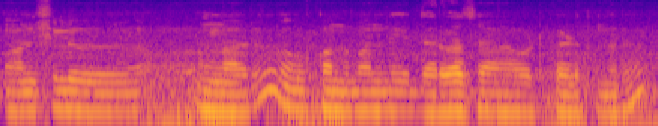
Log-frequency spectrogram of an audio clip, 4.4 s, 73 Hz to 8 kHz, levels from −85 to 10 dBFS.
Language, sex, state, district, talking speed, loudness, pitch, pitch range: Telugu, male, Telangana, Hyderabad, 70 wpm, -18 LUFS, 130 Hz, 125-135 Hz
